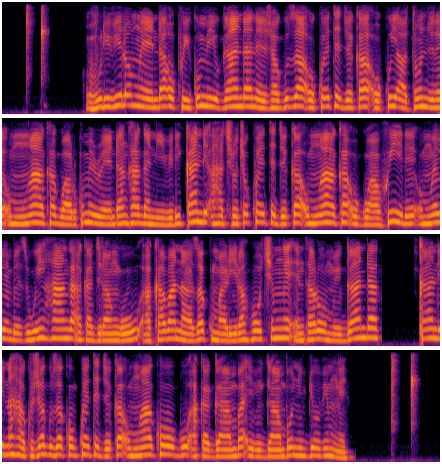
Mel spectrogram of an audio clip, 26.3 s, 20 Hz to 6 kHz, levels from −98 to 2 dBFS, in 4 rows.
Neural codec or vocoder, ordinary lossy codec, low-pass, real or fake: none; none; 5.4 kHz; real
